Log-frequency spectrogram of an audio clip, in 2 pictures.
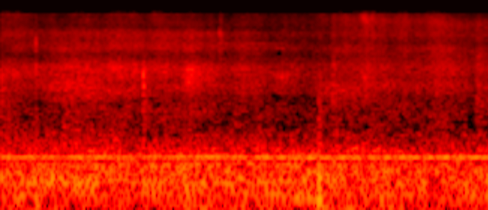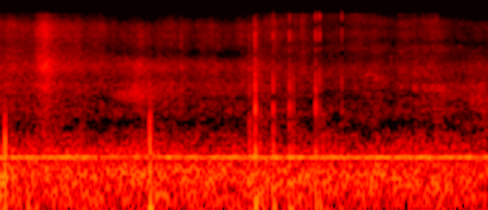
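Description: Underground subway platform ambience: a steady hiss with a constant low hum, broken by a few short clicks and knocks about halfway through.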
